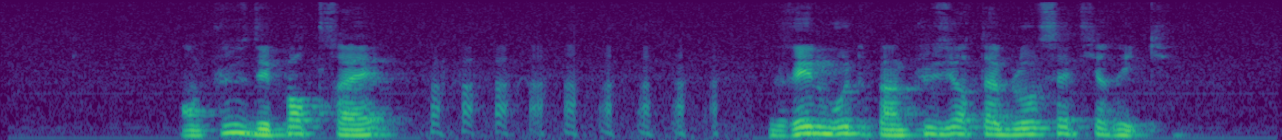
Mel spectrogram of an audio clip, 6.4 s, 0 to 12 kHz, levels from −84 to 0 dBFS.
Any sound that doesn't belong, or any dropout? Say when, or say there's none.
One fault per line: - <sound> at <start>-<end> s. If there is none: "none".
- laugh at 2.1-3.7 s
